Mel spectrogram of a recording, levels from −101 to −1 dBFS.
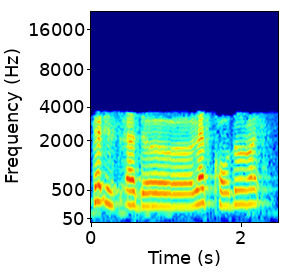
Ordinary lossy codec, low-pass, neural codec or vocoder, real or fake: MP3, 24 kbps; 3.6 kHz; vocoder, 44.1 kHz, 128 mel bands every 256 samples, BigVGAN v2; fake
